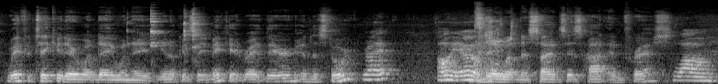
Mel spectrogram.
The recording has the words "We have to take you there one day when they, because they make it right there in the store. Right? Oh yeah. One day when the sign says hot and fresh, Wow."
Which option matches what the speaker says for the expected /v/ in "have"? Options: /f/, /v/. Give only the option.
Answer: /f/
